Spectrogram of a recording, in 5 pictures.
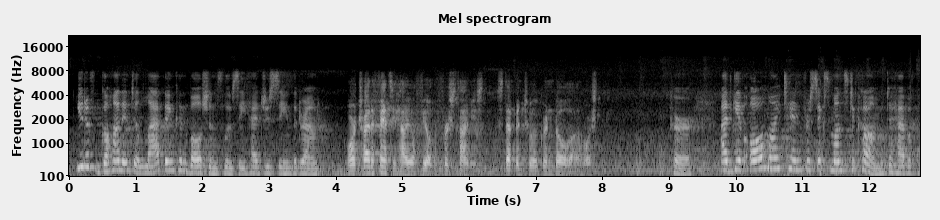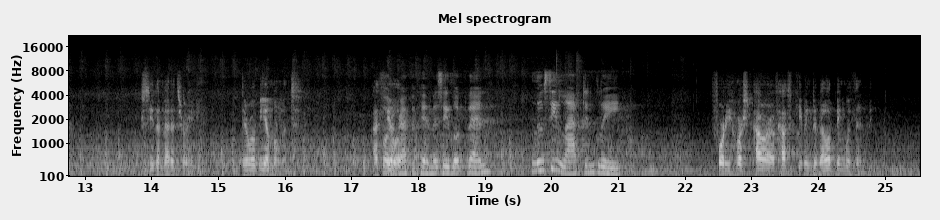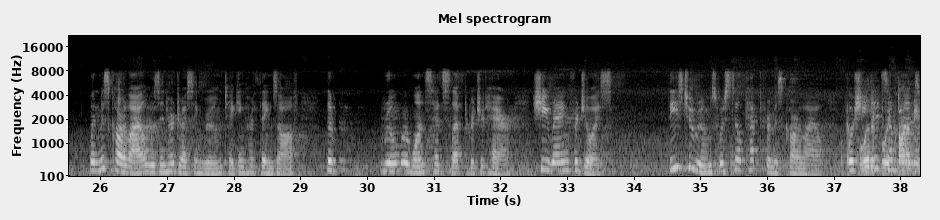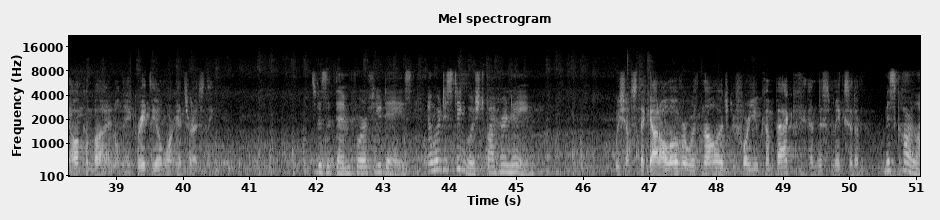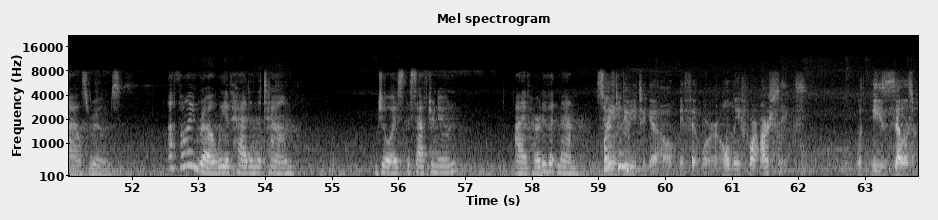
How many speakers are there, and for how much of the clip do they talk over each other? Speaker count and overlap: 2, about 3%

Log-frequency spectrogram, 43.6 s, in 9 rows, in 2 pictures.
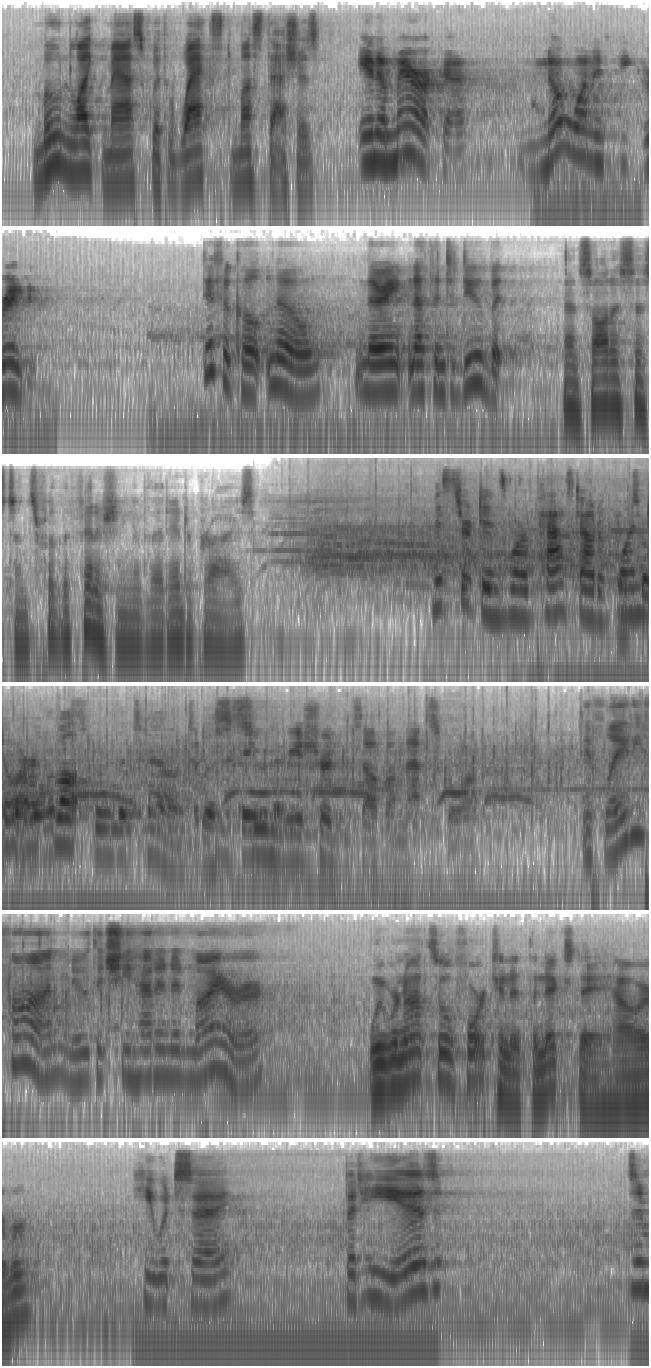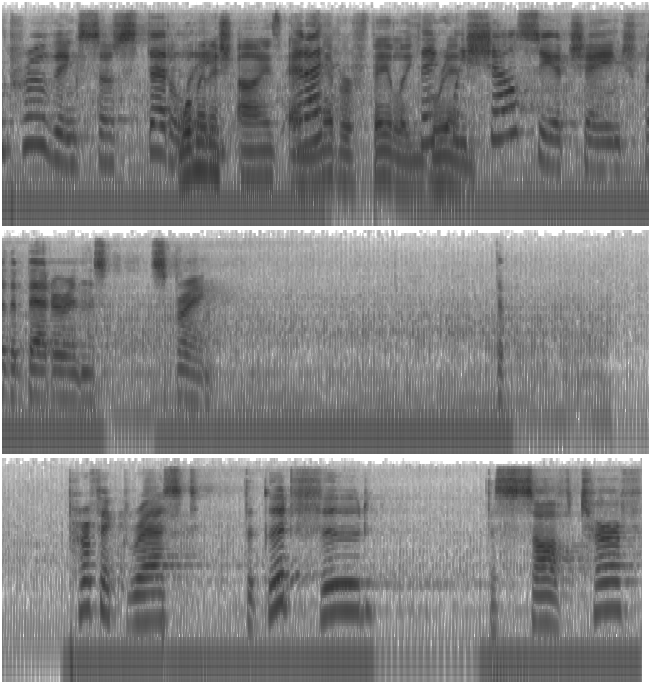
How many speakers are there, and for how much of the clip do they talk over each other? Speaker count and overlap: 10, about 9%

